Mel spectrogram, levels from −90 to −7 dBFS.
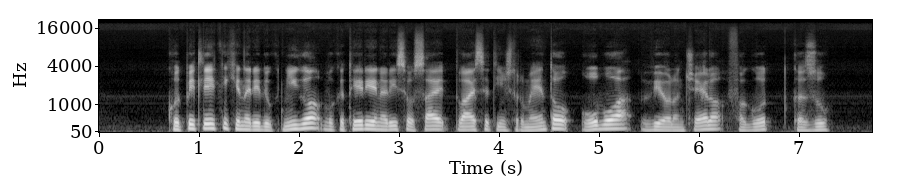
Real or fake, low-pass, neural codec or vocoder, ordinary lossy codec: fake; 19.8 kHz; autoencoder, 48 kHz, 128 numbers a frame, DAC-VAE, trained on Japanese speech; none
